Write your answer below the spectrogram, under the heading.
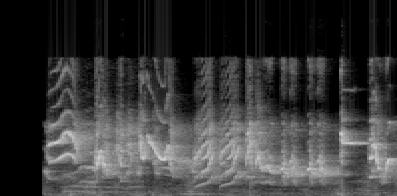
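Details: Caged oriental magpie-robin in full song, a fast rich medley of clear whistles, rapid trills and slurred rising and falling notes, delivered almost without pause.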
